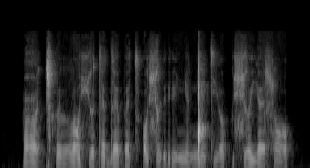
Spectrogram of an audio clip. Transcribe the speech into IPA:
ʕɵǀʰɵ lːɔ çɵtɛ dɛpɛt͡sʼɔɕɔ rʲɵɲɛŋ͡ǃɛtʲɔ | ɕɵjɛɬɔ

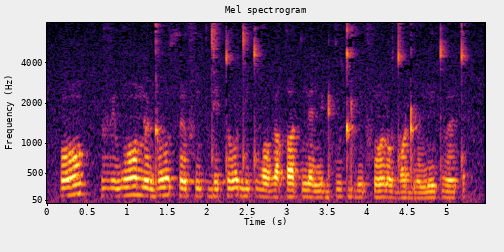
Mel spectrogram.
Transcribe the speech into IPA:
ɔ̃ | vʏwɔ̃nœ̃ ɖoθə̃ fĩtdetodĩt vɔβʏqʷœtnɛ niɖkutɖʱĩ fõɽo dɔɖɡœ̃ nĩtβœ̃t

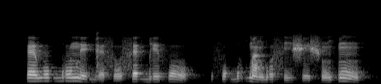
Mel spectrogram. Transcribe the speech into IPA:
ɛ˦wo˦ ɡ͡bo˦ne˧ ɡɛ˨so˨˦ sɛ˦ɡ͡be˦fo˦˨ | fo˧ ɡ͡bo˦ɡ͡bã˧ɡ͡bo˧ si˨ʃe˨ʃũ˨˦ k͡pũ˦˨

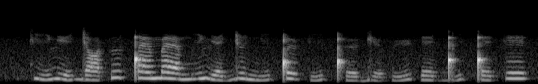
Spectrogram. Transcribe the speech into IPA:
ci˧˩˧lʲe˧˩˧ɟɑ˨˩ kɯ˥ǃæ˥mæ˥˧mi˧˥ lʲæ˨˩ɟø˥˧ ɲi˩˥ǃø˥˧ki˩˥ ǃʰø˨˩ɡʲø˧˩˧py˩˥ | e˨˩ ɡ͡ǃi˩˥ǃe˨˩ke˥

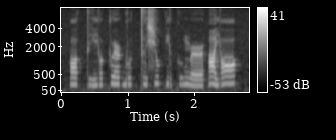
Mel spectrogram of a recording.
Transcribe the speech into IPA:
ɔ˧ tːi̤˩jʊ˩˥klə˞˧ɡu˩˥ tːə̤˥˩ɕu˥kjə̤˧ kṳ˧mə˞˩ | ɑ˥˩jɔ˥

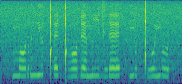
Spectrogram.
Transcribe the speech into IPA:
mɔːrnʲʊ ǃʼɛɡ͡ǃɔːɗɛ miːde̤ɾɛ | jʊɡ͡ǃoːjʊ

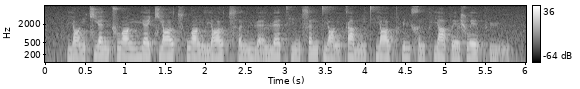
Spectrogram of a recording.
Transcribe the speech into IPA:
jɑ˨˦ŋt͡ɕjɛ˥˨nʈ͡ʂwɑ˦ŋ mjɛ˦t͡ɕjɑ˦ʊ̯t͡sʰwɑ˥˨ŋljɑ˦ʊ̯ t͡sʰə˨˦nmɥɛ̰˨˩ lɥɛ˦t̪ʰi˨˦ŋsə˦n t̪jɑ˨˦ŋ kä˥˨mi˨˦t̪ʰjɑ˥˨ʊ̯ pʰy˦n xə˨˦npʰjä˥˨pe˨˦ɪ̯ʂwe˥˨ɪ̯ pʰy̰˨˩n

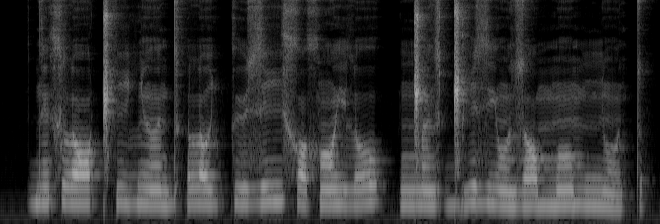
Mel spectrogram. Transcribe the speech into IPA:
dẽxlɔǁʰi ʎə̃d | lɔʎkyzixɔx ɔ̃jlo | ŋ͡ǁə̃zɡ͡ǁizjõ zɔmõmɲõt

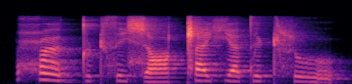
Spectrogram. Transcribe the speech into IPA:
ħœd tuʈsiɕɑ ǁæçætiʈ ɬu

